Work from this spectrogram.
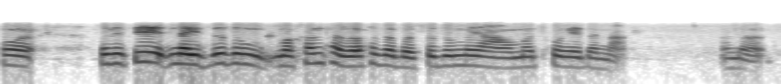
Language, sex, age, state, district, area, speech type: Manipuri, female, 18-30, Manipur, Kangpokpi, urban, conversation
